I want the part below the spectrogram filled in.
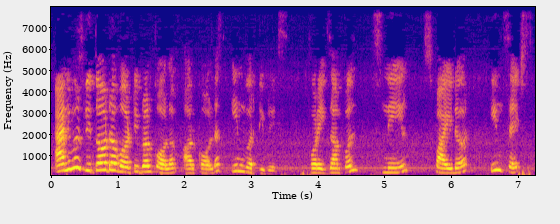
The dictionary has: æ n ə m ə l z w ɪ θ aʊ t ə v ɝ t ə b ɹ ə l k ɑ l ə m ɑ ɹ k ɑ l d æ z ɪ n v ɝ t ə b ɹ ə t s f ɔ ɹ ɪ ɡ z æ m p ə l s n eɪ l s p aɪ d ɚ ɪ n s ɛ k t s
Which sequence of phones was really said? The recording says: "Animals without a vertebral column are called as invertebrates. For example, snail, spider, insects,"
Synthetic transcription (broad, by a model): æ n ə m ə l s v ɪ t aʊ t ə v ɝ t ə b ɹ ə l k ɑ l ə m ɑ ɹ k ɑ l d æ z ɪ n v ɝ t ə b ɹ ə t s f ɔ ɹ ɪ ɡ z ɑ m p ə l s n eɪ l s p aɪ d ɚ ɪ n s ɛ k t s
